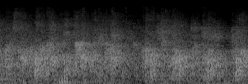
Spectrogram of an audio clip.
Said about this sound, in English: That's awesome. So, yeah, that's worth some applause, I think.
